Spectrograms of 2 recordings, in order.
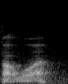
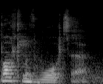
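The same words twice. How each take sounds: First: The phrase is pronounced casually, by habit. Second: The phrase is pronounced carefully and precisely. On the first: The speaker calls it wrong. "when I'm sick or just saying things on reflex" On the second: The speaker calls it right. "If I think about it, I can say it correctly"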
